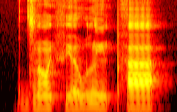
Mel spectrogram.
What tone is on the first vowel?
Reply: high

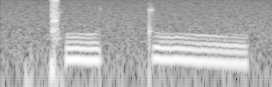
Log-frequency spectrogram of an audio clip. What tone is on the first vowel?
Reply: high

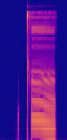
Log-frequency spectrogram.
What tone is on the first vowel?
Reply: falling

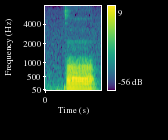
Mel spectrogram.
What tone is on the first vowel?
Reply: low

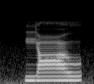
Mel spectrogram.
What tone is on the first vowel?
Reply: high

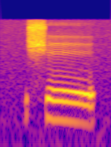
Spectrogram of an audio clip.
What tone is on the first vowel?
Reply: low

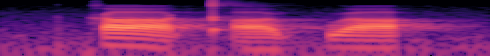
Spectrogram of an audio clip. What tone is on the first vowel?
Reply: falling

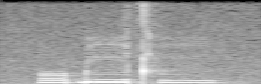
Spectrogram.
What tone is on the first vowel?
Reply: low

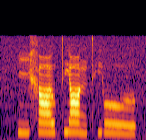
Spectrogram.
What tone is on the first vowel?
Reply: rising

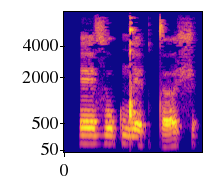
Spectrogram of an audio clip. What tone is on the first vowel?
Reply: high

